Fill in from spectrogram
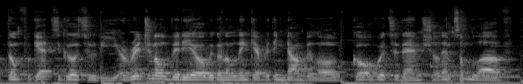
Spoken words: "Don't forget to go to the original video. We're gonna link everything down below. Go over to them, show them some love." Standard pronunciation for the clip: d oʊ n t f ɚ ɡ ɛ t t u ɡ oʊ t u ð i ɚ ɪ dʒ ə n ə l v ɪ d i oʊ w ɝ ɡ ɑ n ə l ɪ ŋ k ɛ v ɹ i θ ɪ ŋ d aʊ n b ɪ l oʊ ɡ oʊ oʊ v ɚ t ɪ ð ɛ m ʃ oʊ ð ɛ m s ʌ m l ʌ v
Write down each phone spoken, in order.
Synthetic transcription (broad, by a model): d oʊ n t f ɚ ɡ ɛ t t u ɡ oʊ t u ð i ɚ ɪ dʒ ə n ə l v ɪ d i oʊ w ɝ ɡ ɑ n ə l ɪ ŋ k ɛ v ɹ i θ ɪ ŋ d aʊ n b ɪ l oʊ ɡ oʊ oʊ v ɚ t ɪ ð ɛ m ʃ oʊ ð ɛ m s ʌ m l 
